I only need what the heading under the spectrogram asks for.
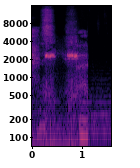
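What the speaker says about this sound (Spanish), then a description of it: "Activa los grillos, Anubis." Cricket chirping effect: two short, bright chirp bursts close together, fairly loud and near, with quiet afterward and no talking.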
